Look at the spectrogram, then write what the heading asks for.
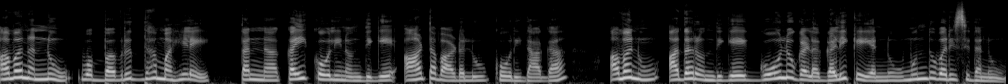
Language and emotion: Kannada, neutral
